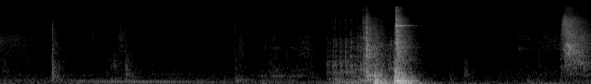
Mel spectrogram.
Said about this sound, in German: ich mach mal schnell ganz kurz die Tür zu.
